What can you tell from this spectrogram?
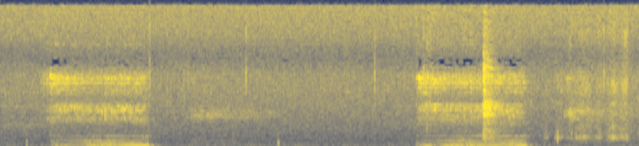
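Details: Sleeping bulldog named Otis gives two deep, rattling snores about three seconds apart, each buzzy and layered with stacked low tones, separated by near silence indoors.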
